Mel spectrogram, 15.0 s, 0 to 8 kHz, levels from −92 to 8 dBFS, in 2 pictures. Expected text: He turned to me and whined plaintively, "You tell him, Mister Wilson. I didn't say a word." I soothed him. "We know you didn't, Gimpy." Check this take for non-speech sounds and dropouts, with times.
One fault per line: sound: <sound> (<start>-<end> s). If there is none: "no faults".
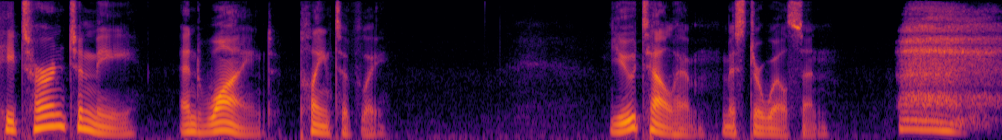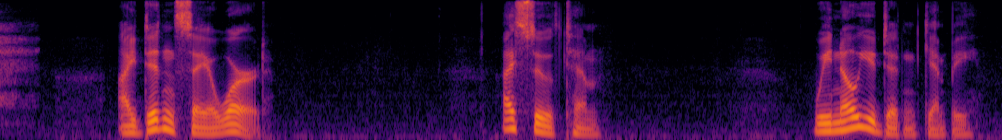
sound: sigh (6.7-7.8 s)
